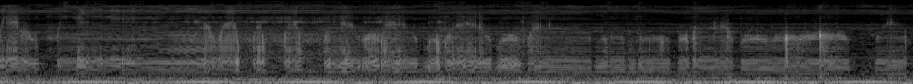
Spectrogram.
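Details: Self-microneedling under the eyes and nose with a Dr. Pen A7 (12-pin, 34-gauge) at 0.25 mm depth, skin pulled taut, face numbed with lidocaine: steady electric buzzing with a low hum in a small room.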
